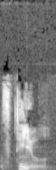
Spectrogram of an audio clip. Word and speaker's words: still: Still, S-T-I-L-L. Still, not steal. Still is the pronunciation of S-T-E-A-L, Kuiba, and Chuma, S-T-E-E-L. Yeah. So S-T-E-A-L and S-T-E-E-L are homophones, and you pronounce them with a long sound E.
